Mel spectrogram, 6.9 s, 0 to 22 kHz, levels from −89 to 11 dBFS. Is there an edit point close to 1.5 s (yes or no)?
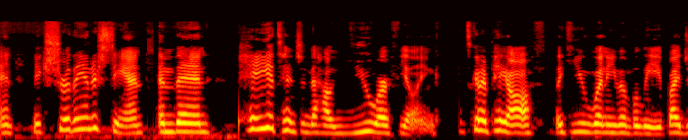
yes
